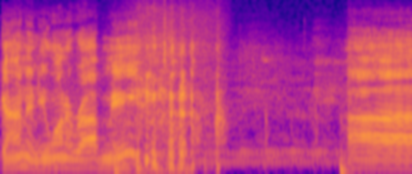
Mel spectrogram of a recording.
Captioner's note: laughs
